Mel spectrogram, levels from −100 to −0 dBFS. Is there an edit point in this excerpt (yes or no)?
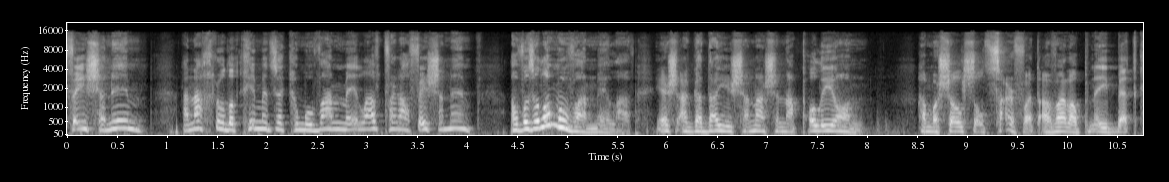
no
